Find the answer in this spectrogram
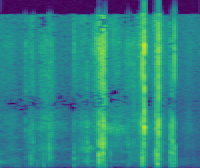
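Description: A few sharp clicks and knocks: one about halfway through, then three in quick succession just after, over faint room noise.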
